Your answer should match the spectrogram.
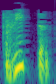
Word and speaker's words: Crete: tiếng Anh đọc là Crete.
